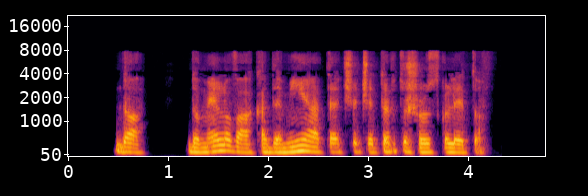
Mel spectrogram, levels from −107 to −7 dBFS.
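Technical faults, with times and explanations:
Throughout, low-delay AAC compression: the speech sounds rough and grainy, with a hiss filling the gaps between the pitch harmonics and nothing at all above 7.8 kHz, so the top end is dull. That points to AAC-ELD, the short-frame codec used in video calls, likely running at something like 24 kbps. Its short frames can't resolve the harmonics cleanly at that rate, so the damage is plainly audible.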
